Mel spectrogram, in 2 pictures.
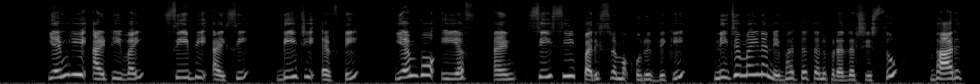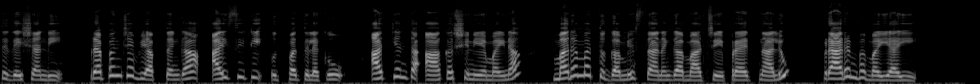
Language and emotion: Telugu, neutral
